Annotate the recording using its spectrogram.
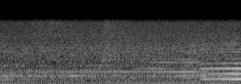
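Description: A break between bowed cello notes: a note stops right at the start, then only a steady hiss of room noise remains.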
